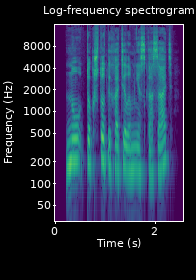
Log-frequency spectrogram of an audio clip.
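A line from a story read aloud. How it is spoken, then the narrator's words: Plain. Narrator (Russian): спросил Самиэд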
